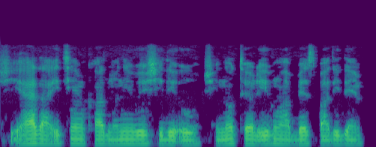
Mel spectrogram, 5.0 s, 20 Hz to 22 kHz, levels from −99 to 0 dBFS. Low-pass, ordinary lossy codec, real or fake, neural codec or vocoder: 7.2 kHz; none; real; none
